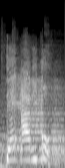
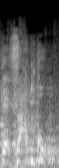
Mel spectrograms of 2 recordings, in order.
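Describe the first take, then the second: First: No z sound links the two words. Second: A z sound links the two words. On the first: The speaker calls it right. "On ne doit jamais faire la liaison. Donc on dit" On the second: The speaker calls it wrong. "et non des haricots"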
